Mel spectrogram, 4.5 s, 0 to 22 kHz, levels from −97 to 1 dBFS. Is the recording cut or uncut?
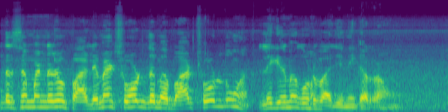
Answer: cut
